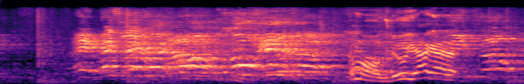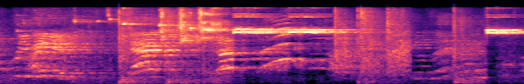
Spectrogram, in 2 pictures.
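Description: A woman shouts and cheers loudly close by in a large echoing hall.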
